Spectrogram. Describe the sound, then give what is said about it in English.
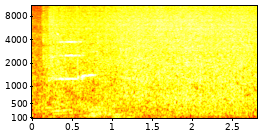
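A powerful, steady roar of water gushing out as large pumps at a military base discharge the past week's rainwater, loud, with a faint brief whine at the start and no voices. “They give me a little demonstration pumping out the past week's rainwater.”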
